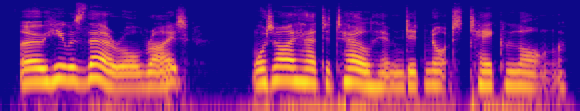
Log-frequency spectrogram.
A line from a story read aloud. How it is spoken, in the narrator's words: said grimly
